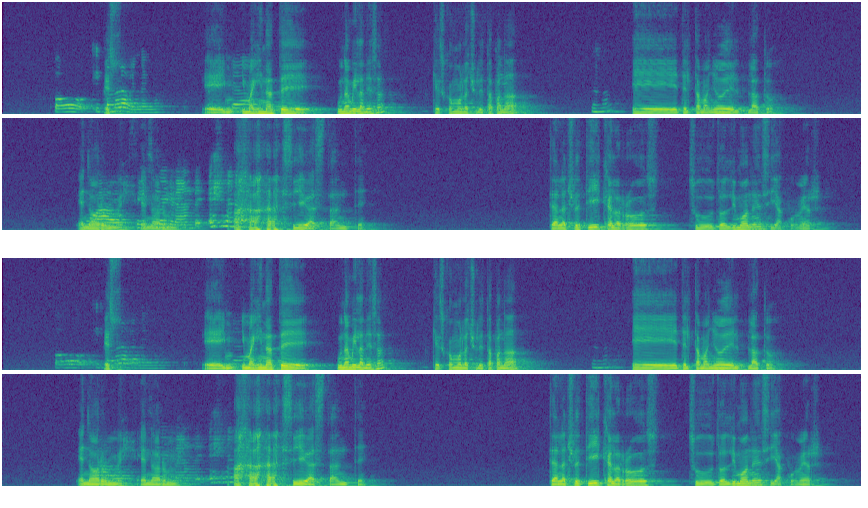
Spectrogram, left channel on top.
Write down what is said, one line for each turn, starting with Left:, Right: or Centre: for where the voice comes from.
Left: Oh, ¿y
Right: Es,
Left: cómo la venden?
Right: eh,
Left: Frita,
Right: im- imagínate una milanesa, que es como la chuleta
Left: ok.
Right: panada,
Left: Ujú.
Right: eh, del tamaño del plato. Enorme,
Left: Wow, sí,
Right: enorme.
Left: es muy grande. <laughs>
Right: <laughs> Ajá, sí, bastante. Te dan la chuletica, el arroz, sus dos limones y a comer.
